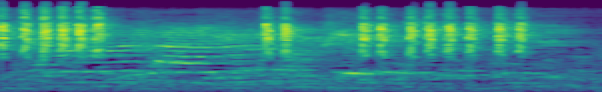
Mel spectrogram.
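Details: Eurasian tree sparrow chirping vigorously, opening with a fast run of about six scratchy notes, then after a pause a longer series of evenly spaced chirps.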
